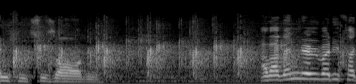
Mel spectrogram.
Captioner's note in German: Beifall DIE LINKE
